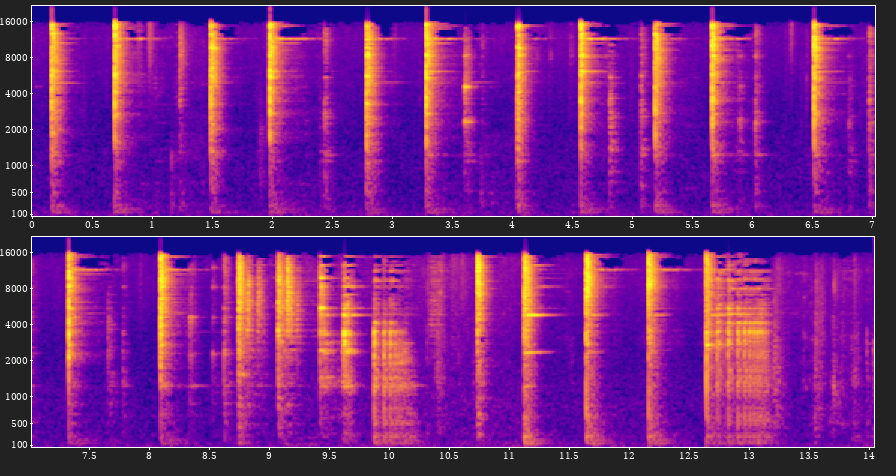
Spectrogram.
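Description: Hand hammer striking a tapered steel drift on a steel anvil, driving it through a hot punched slot to widen it: sharp metallic blows at a steady two a second, turning quicker and irregular about halfway through. A brief metal rattle near the end.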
